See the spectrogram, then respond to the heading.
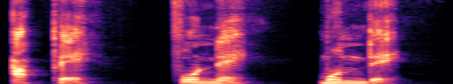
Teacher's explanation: we basically clip the end of the Y sound. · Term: Y clipping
